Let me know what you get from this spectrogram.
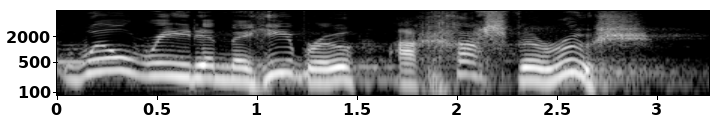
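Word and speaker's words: אחשורוש: So we'll read in the Hebrew, Achashverosh. The ah sound means we're borrowing a foreign word.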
